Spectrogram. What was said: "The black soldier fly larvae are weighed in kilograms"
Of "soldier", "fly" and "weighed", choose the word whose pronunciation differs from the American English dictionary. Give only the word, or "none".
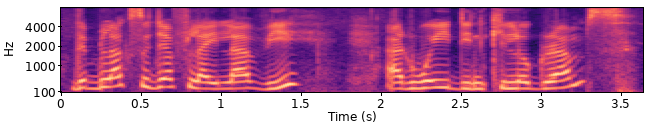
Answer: soldier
